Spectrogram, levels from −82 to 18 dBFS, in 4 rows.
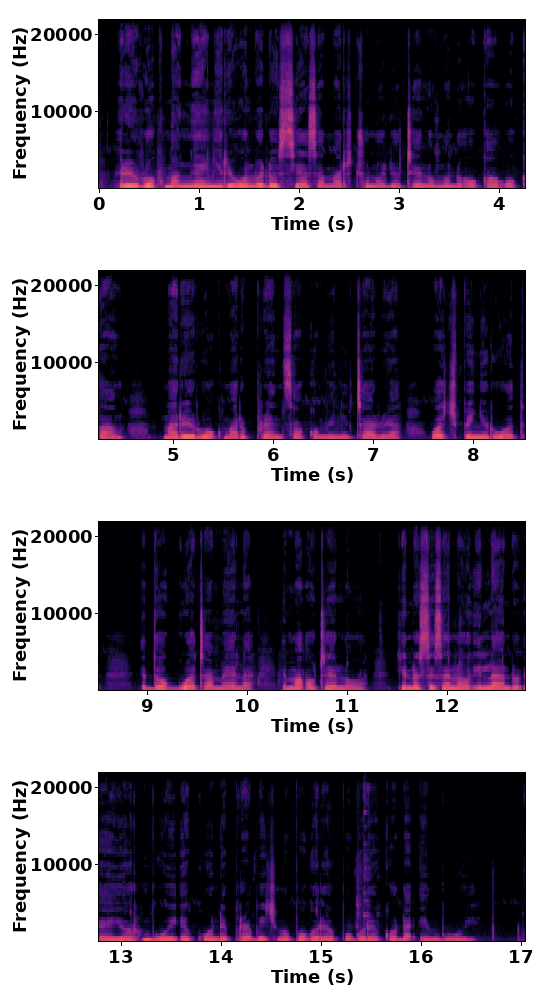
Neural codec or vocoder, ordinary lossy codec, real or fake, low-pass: none; none; real; none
